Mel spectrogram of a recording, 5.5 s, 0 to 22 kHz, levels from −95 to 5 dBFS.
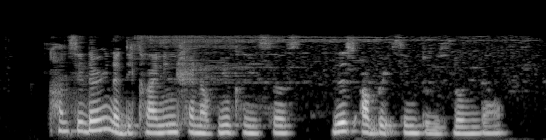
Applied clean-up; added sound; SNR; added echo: classical method Wiener filter.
